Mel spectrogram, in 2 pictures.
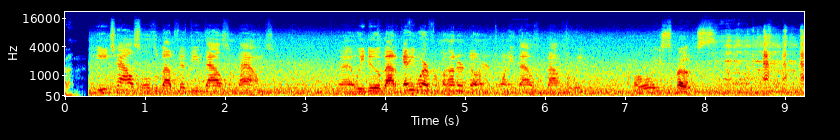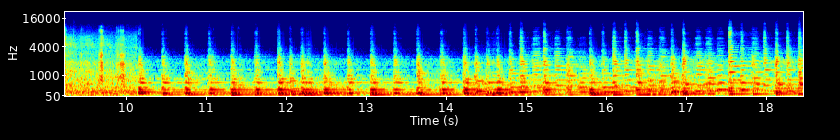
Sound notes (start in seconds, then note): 8.1 laughter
